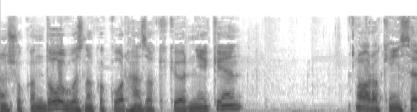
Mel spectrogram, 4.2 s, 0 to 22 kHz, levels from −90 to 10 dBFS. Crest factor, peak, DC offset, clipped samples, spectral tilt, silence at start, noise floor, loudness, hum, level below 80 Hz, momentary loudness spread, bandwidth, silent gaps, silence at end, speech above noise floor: 12 dB; -10 dBFS; under 0.1%; under 0.1%; -6 dB/octave; 0 s; -53 dBFS; -23 LUFS; none; -36 dBFS; 5 LU; 11.5 kHz; none; 0 s; 31 dB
